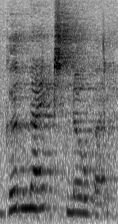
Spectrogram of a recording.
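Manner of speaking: ordinary delivery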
